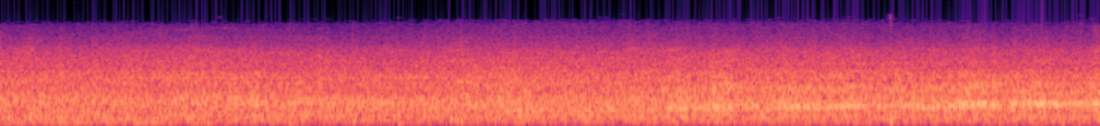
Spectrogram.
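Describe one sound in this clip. A large stadium crowd roars steadily, swelling louder toward the end.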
